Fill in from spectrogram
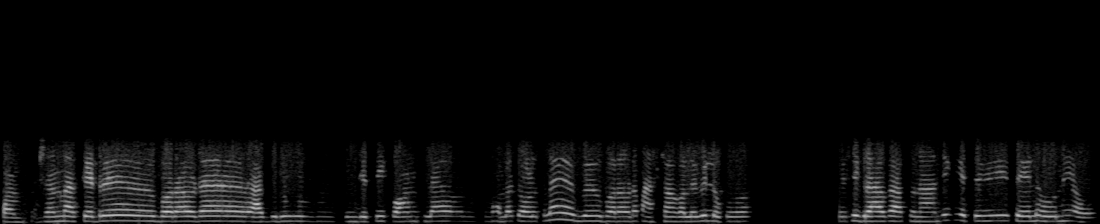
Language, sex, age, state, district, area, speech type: Odia, female, 30-45, Odisha, Sambalpur, rural, conversation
